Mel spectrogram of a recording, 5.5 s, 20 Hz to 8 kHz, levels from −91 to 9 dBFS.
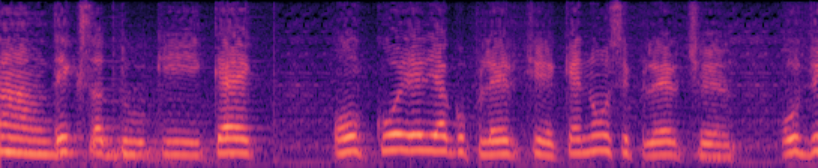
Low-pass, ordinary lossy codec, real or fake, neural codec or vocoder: none; none; fake; codec, 16 kHz, 0.4 kbps, LongCat-Audio-Codec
